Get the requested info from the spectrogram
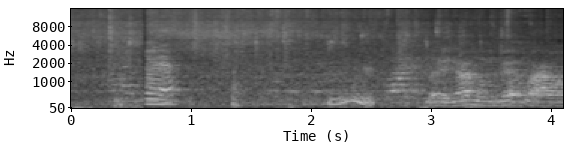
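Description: Indistinct voices of several people talking in short snatches, with a faint steady hiss underneath.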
